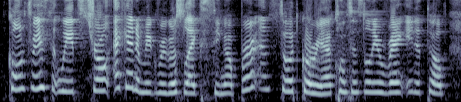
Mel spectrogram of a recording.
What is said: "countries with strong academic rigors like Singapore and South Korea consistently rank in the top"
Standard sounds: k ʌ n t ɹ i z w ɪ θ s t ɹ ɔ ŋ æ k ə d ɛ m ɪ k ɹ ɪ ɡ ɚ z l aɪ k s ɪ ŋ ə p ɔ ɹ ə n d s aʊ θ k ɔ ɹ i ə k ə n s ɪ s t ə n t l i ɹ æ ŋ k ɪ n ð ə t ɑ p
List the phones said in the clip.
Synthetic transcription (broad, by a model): k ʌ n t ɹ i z w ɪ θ s t ɹ ɔ ŋ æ k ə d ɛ m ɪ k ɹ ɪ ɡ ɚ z l aɪ k s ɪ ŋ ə p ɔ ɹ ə n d s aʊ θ k ɔ ɹ i ə k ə n s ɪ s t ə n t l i ɹ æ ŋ ɪ n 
